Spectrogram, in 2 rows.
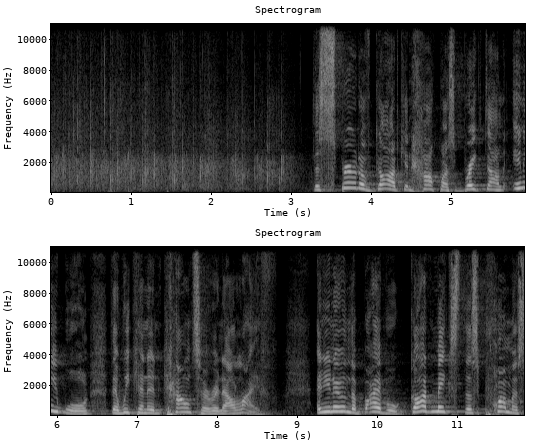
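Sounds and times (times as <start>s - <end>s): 
audience applause: 0.0s - 3.2s
speech: 3.3s - 11.8s.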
